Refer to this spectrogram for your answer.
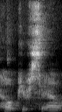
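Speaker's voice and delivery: very quiet, hushed, cruel voice. Quoting what he said before the speaker ate it, mimicking a cruel voice. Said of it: "In a very cruel like voice".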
